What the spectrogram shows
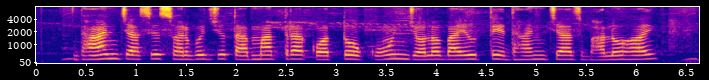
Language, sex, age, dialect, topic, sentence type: Bengali, female, 18-24, Jharkhandi, agriculture, question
